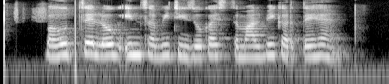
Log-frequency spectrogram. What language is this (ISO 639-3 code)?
hin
